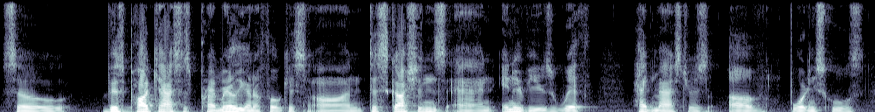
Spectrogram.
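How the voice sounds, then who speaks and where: Podcast host, twenties, from the Bahamas, lowish voice, easygoing and chatty. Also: male voice. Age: 20s. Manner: relaxed, conversational, with frequent fillers. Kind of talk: solo podcast introduction.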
